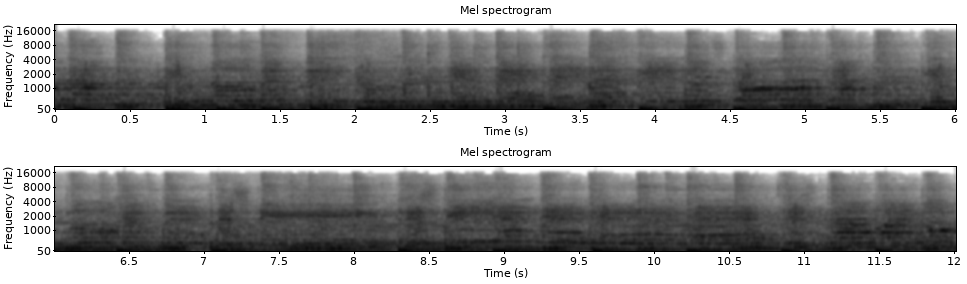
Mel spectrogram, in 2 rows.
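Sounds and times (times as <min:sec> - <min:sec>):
kick drum beat: 0:00.0 - 0:12.0
people singing: 0:00.0 - 0:12.0
worship band playing: 0:00.0 - 0:12.0.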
